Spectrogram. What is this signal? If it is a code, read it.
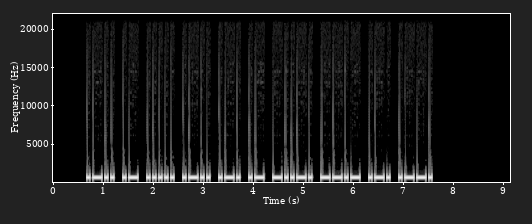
Morse code, heard as a keyed tone, about 20 wpm, 700 Hz. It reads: LA5LRA/QRP
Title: Difficult Call Signs 20wpm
